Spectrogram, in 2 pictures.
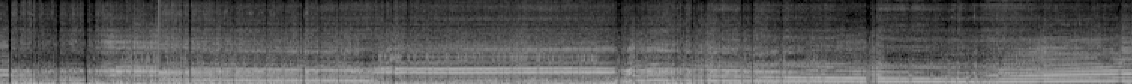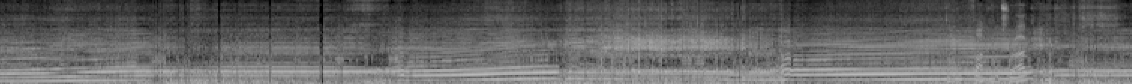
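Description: Suzuki sportbike engine running at cruising speed, its note rising and falling slowly with the throttle and stepping abruptly a few times, heard over wind buffeting on the helmet camera's microphone.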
